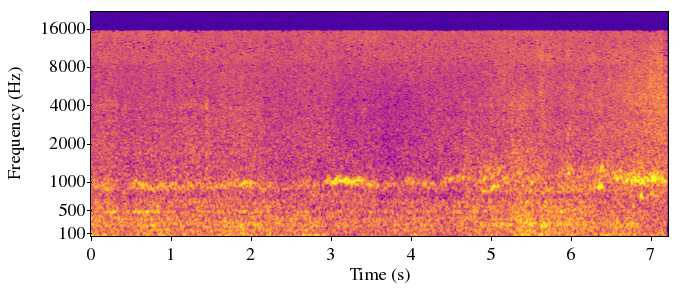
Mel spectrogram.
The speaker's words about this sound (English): The train continues down the track out of view.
